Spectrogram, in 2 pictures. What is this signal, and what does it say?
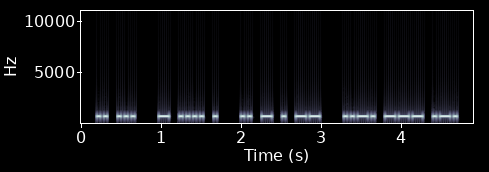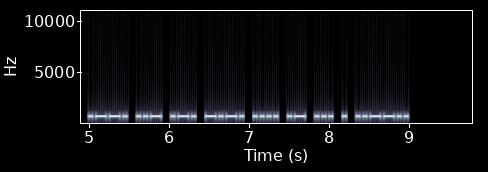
Morse code, heard as a keyed tone, about 28 wpm, 700 Hz. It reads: IS THE ITEM FOR PURCHASE?
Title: Sentences from Top 1000 Words - Review Part 6 - 28wpm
